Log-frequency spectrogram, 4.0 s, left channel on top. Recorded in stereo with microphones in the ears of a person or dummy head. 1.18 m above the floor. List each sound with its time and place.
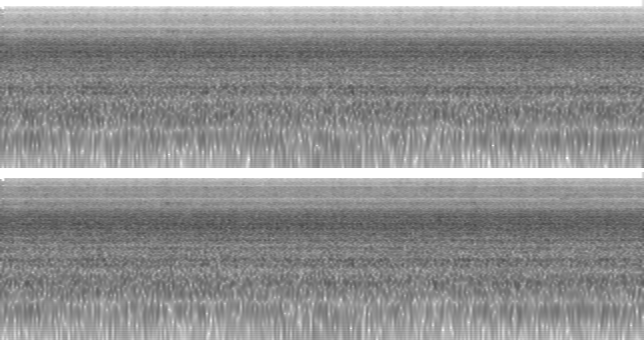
0.0 s running water: 10° right (ahead or behind), 1.8 m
